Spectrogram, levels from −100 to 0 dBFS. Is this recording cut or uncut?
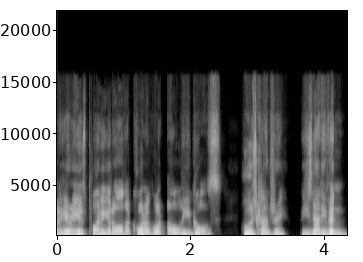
cut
